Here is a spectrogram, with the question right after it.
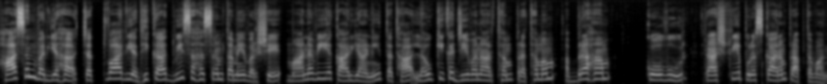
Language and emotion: Sanskrit, neutral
